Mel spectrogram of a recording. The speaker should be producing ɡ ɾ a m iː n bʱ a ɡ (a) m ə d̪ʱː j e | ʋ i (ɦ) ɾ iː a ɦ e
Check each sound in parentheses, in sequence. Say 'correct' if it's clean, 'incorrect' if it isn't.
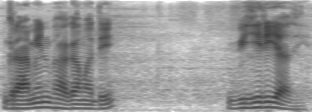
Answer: correct, correct

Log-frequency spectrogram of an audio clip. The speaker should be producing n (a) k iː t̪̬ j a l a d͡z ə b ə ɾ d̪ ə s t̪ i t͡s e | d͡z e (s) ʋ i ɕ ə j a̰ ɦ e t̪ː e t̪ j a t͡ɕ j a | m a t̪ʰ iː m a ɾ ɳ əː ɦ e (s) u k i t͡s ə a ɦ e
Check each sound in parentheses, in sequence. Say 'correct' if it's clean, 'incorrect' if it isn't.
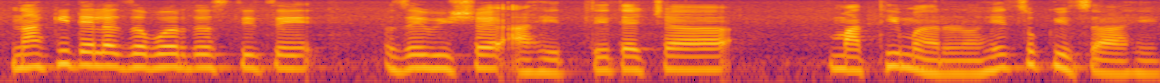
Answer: correct, incorrect: none, incorrect: t͡s

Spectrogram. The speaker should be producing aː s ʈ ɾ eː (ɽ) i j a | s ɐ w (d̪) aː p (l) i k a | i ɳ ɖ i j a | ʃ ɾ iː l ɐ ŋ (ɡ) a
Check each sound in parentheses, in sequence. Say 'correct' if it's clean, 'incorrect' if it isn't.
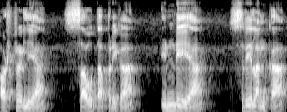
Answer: incorrect: l, incorrect: t̪, incorrect: ɾ, incorrect: k

